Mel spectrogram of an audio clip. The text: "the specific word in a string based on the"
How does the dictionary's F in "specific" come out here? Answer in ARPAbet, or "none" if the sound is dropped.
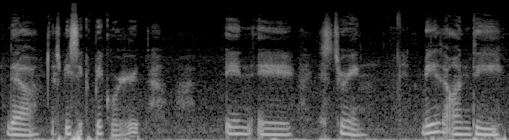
P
